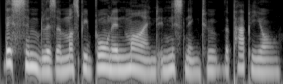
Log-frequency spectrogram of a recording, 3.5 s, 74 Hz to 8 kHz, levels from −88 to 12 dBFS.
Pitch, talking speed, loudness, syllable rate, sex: 165 Hz, 205 wpm, -18 LUFS, 5.6 syllables/s, female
